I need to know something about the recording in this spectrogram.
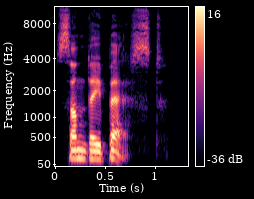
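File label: "sunday best", English, uk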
